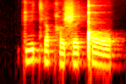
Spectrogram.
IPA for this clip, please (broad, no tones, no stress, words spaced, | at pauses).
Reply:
kitʰiqʰɪʂɛ ǃɔ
